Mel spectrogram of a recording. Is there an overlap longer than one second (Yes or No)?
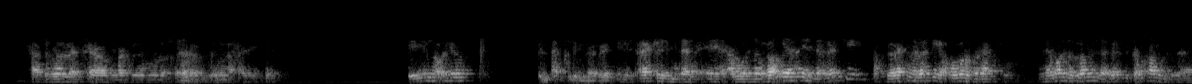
No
